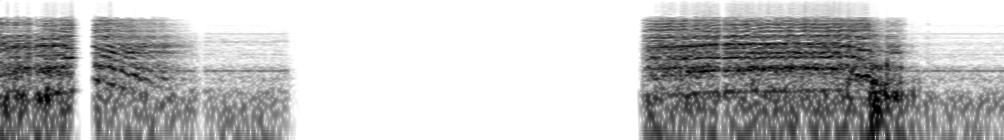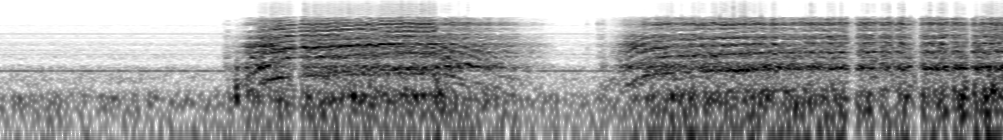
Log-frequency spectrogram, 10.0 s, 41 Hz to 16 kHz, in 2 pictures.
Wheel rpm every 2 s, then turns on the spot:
40, 0, 110, 20, 100.
none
